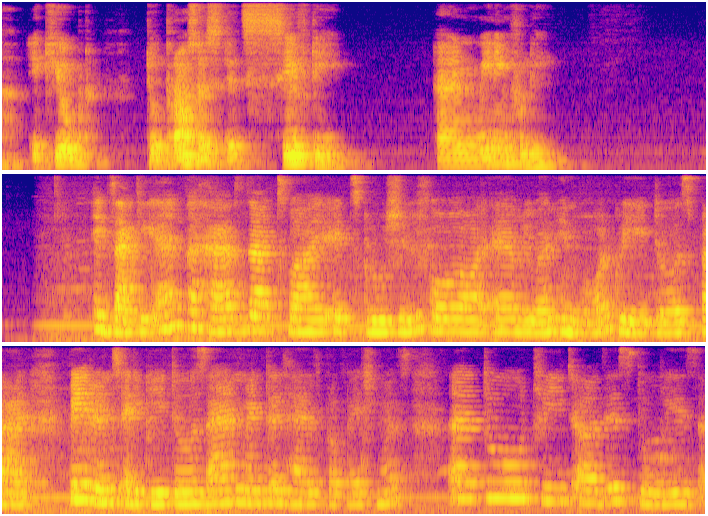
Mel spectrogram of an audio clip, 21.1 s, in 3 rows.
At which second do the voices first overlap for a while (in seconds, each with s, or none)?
none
